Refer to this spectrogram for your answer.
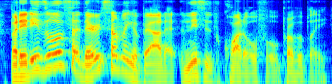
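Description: A man's voice: medium pitch, rapid-fire, gravelly. A man in casual podcast chat, rambling with many fillers. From Australia. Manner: rambling, filler-heavy, animated. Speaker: podcast guest, comedy writer.

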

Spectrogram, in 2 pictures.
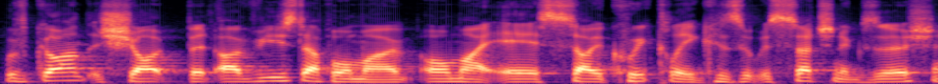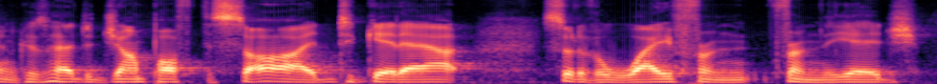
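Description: A man hosting a podcast interview, telling a story in an animated, rambling way with restarts and trailing asides. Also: fairly low pitch, normal speed, few pauses. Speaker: podcast host. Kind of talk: conversational interview.

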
